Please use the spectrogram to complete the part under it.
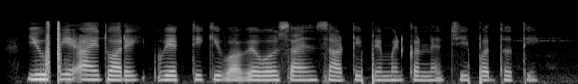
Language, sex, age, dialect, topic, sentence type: Marathi, female, 25-30, Northern Konkan, banking, question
